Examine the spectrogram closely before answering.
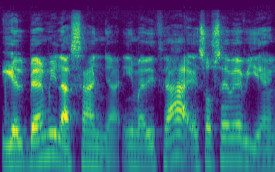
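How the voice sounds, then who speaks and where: Fairly high in pitch, a man speaks slowly in an ordinary speaking voice. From Puerto Rico, Guaynabo. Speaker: podcast co-host. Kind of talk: casual chat.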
